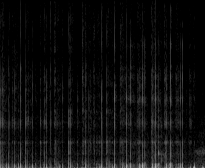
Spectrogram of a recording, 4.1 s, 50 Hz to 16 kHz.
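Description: Fingertips and nails tap and scratch along the solid wooden handle and back of a handheld, long-handled wooden hairbrush with black bristles. About 21 quick, dry, low thuds come in an uneven run with soft scratchy texture between them. Each one stops almost instantly with no ring.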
